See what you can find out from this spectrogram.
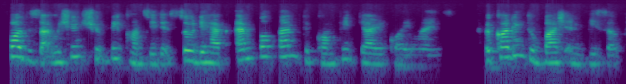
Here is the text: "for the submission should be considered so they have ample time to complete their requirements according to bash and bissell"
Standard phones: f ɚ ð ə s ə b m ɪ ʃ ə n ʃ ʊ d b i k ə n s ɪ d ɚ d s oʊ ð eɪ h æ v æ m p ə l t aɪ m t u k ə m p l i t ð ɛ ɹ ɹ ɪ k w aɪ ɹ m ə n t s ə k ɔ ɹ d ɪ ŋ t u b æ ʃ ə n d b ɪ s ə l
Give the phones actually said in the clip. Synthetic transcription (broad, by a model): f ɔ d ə s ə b m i ʃ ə n ʃ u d b i k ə n s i d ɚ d s oʊ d eɪ h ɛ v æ m p ə l t aɪ m t u k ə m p i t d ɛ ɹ ɹ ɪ k w aɪ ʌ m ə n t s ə k ɔ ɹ d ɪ ŋ t u b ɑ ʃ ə n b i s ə l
